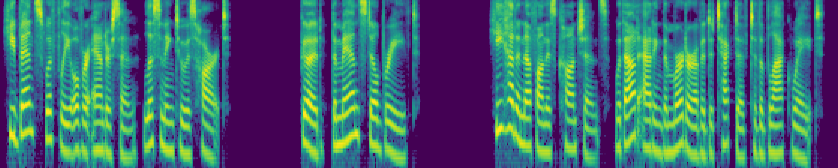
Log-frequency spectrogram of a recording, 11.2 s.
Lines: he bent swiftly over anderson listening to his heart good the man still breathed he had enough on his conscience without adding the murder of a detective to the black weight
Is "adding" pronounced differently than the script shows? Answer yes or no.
no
